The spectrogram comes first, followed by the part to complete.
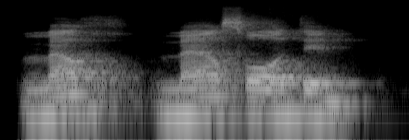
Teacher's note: Mim tipis, kho tebal, mim tipis lagi, so tebal lagi. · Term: tipis, tebal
